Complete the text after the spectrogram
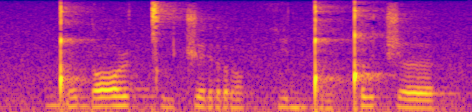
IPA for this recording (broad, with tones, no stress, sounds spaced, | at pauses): ɡ͡ǃ ɵ˦˨ d ɾ ɔː˦ ɹ ǀ i̤˨˦ t͡ʃ ø˨ r ɔ̤˨ k x i˨ d ɡ͡ǃ o̤˨ ǃ ɯ˦ t͡ʃ əː˨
